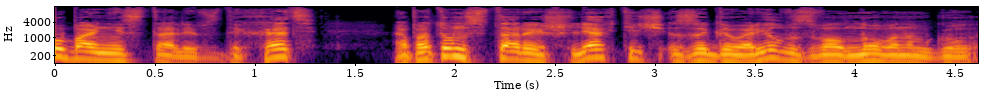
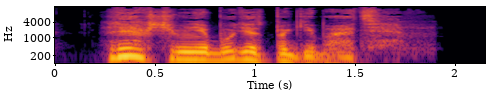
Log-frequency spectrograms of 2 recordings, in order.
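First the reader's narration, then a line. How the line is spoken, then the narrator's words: Relieved sigh. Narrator (Russian): Збышка вздохнул с большим облегчением и сказал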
